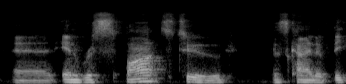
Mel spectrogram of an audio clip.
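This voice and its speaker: With an American accent, a man speaks at a fairly low pitch with ordinary pitch variation. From US South. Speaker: divinity school dean and social ethicist. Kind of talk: conversational interview. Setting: virtual video conversation. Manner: animated.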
